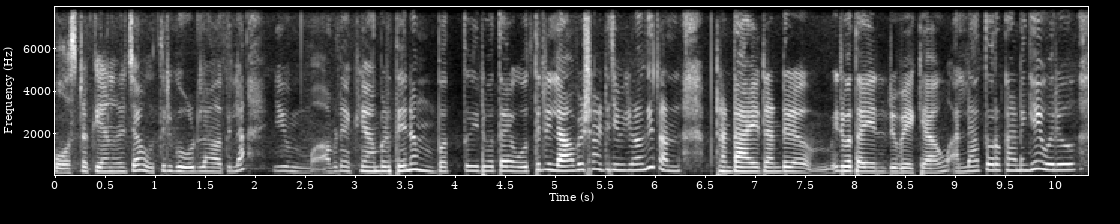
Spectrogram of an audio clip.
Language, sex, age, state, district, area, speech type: Malayalam, female, 45-60, Kerala, Thiruvananthapuram, rural, spontaneous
